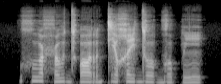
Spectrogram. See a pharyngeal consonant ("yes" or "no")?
yes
